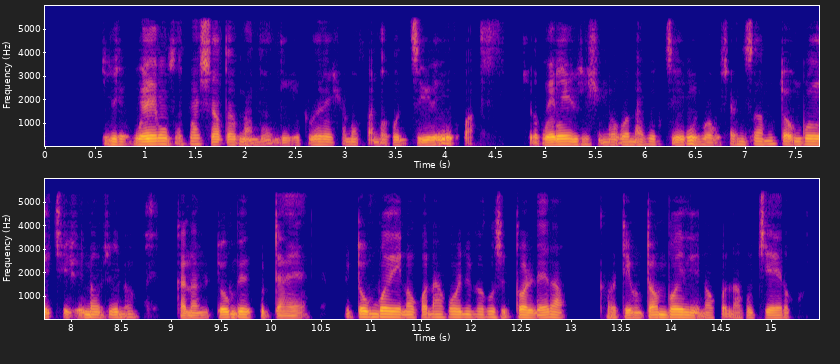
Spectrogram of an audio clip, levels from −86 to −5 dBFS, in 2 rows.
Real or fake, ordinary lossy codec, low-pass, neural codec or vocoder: fake; MP3, 48 kbps; 5.4 kHz; codec, 16 kHz, 1 kbps, FunCodec, trained on Chinese and English, 50 frames a second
